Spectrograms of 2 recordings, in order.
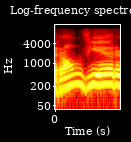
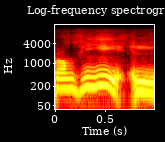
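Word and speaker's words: Ranvier: الكلمات الفرنش الار في النهايه بعد الفاول ما بتتنطقش، فعشان كده انا قلت رانفييه.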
